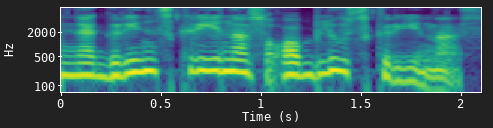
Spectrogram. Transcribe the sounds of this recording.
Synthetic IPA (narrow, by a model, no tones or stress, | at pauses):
nʲɛɡɾʲɪnʲsʲkɾʲiːnɐsoːbʲlʲuːskɾʲiːnɐ̰s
